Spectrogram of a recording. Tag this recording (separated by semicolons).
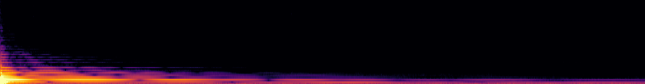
german; multi; old; piano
